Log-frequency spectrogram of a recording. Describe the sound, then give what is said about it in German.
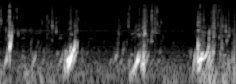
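Thick, gloopy plops from mud volcanoes as hot gases force up through grey-brown mud; four deep bursts about a second apart, each sweeping upward in pitch, with quiet gurgling between them. “Es brodelt gewaltig an der Erdoberfläche. Was man hier hört, sind Schlammvulkane. Aus ihren Löchern dringen heiße Gase aus den Tiefen der Erde nach oben.”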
